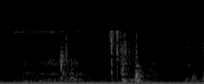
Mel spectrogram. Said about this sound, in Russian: Тут, в принципе, кубик можно кинуть. Ну, киньте кубик. Кинь за себя и за эльфа до 6.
